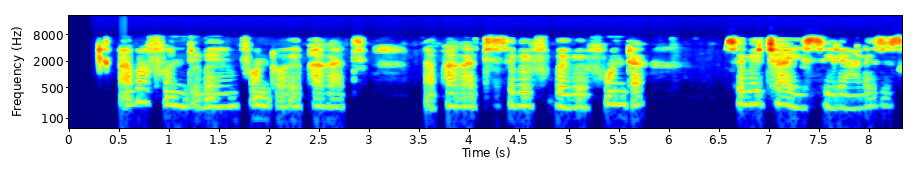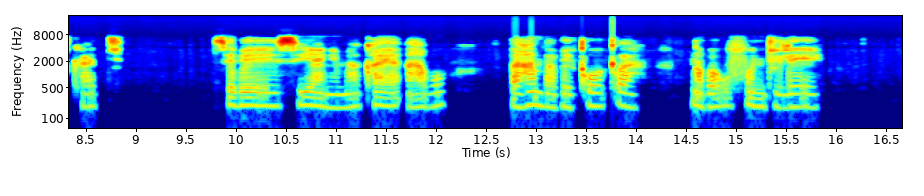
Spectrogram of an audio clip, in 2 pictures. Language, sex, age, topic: North Ndebele, female, 36-49, education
